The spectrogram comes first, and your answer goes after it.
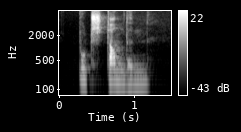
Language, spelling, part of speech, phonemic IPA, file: Dutch, poets tanden, verb, /ˈputs ˈtɑndə(n)/, Nl-poets tanden.ogg
- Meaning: inflection of tandenpoetsen: 1. first-person singular present indicative 2. second-person singular present indicative 3. imperative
